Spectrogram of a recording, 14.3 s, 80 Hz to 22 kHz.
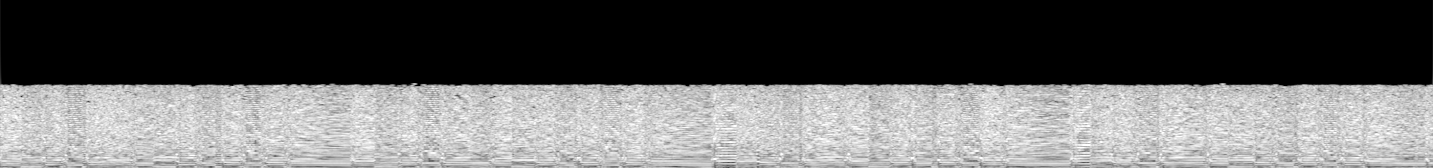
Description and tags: REV GUITAR LOOPS 17 BPM 133.962814
all these loops are recorded at BPM 133.962814 all loops in this pack are tuned 440 A with the low E drop D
